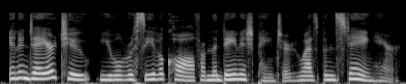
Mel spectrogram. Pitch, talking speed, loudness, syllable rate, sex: 215 Hz, 280 wpm, -17 LUFS, 6.3 syllables/s, female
